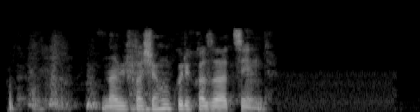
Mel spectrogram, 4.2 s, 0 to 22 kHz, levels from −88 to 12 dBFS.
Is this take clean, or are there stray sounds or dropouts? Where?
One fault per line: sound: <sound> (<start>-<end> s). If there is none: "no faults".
no faults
